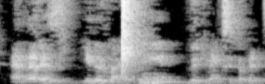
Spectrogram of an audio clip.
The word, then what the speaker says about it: pinyin: One is the Chinese character, the traditional or the simplified Chinese character, and the other is pinyin. Now notice my pronunciation. Pinyin. This is pronounced as pa, pinyin.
